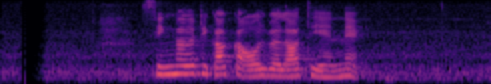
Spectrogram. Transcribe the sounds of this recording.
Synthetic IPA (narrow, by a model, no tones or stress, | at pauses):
siŋɡɐlɐʈikakːɐulʋelaːt̪ijenːe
